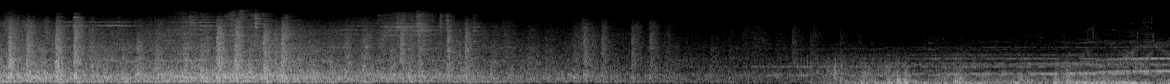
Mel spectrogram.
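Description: A train pulls into a terminal station with a loud, steady rhythmic clickety-clack of wheels on rails. Thin tonal wheel squeals appear toward the end.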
